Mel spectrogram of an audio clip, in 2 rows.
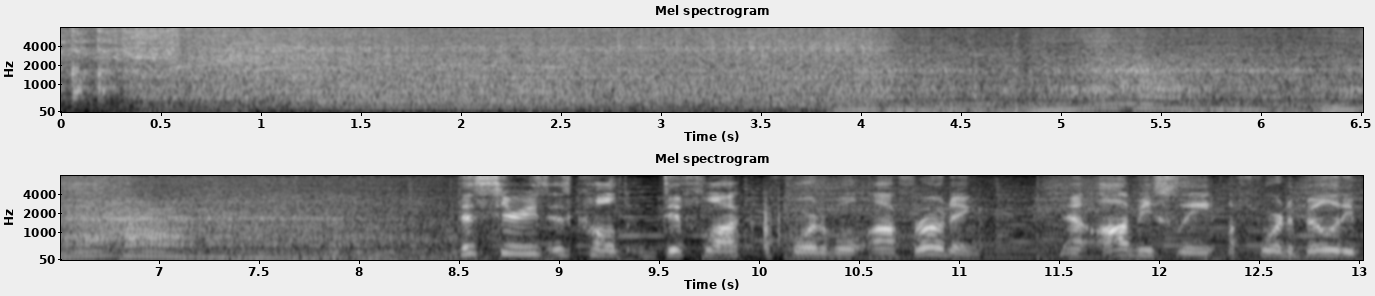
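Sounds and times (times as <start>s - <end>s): car engine idling and revving: 0.0s - 8.6s.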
